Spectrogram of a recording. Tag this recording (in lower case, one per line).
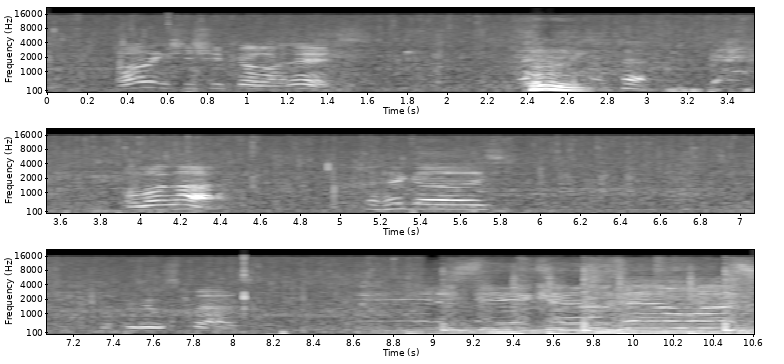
raindrop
